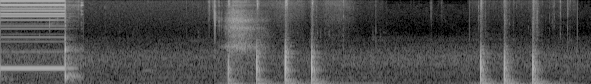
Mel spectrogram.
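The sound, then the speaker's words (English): A steady electronic tone from an intercom box beside a locked lighthouse door sounds alone for under a second, then cuts off; later come two clusters of sharp knocks, four and then three. “The lighthouse here has a door, locked. Also an intercom box. Pressing the button.”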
